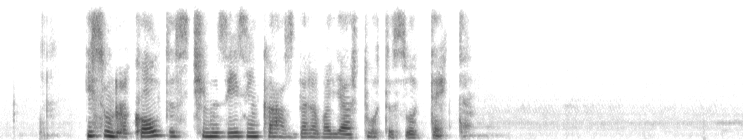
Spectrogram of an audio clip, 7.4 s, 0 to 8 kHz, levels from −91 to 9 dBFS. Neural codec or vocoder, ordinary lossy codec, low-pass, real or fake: codec, 16 kHz, 4 kbps, FreqCodec, smaller model; Opus, 64 kbps; 7.2 kHz; fake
